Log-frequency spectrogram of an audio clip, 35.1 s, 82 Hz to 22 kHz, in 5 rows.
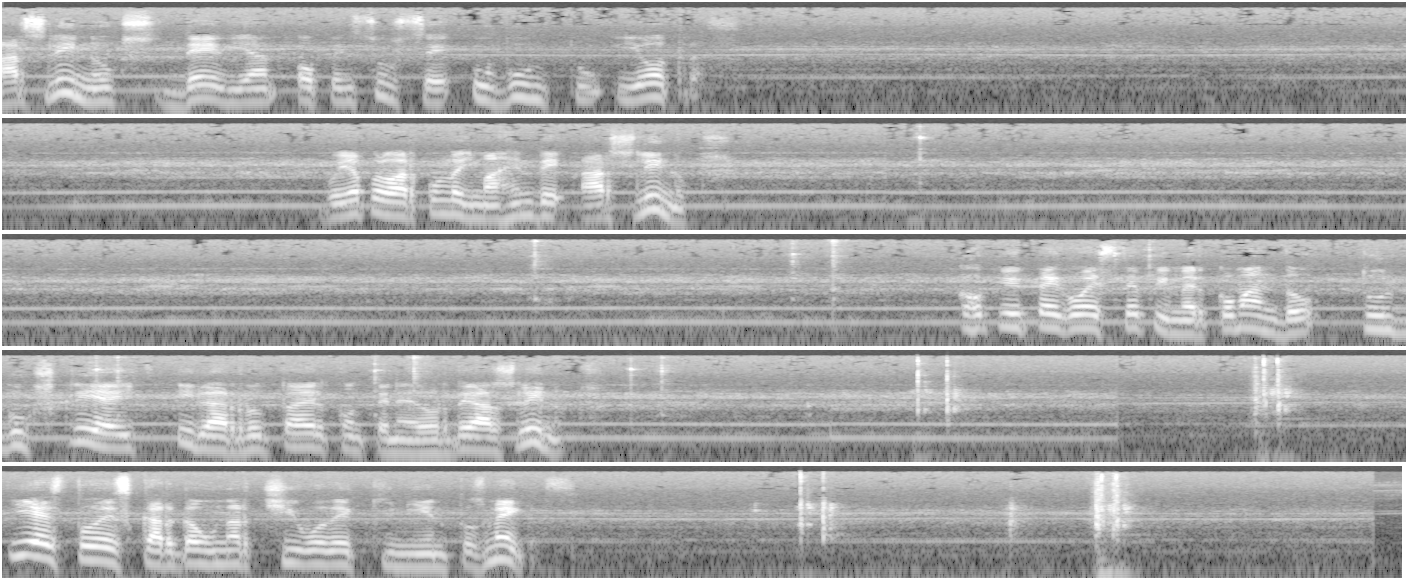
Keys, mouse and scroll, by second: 5.3-7.3 scroll down 2, 7.8-9.8 scroll down 2, 11.6-16.7 drag, 19.6 click, 21.5 click, 24.2 click, 25.6 Right, 27.3 Return, 32.1 y, 33.6 Return.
